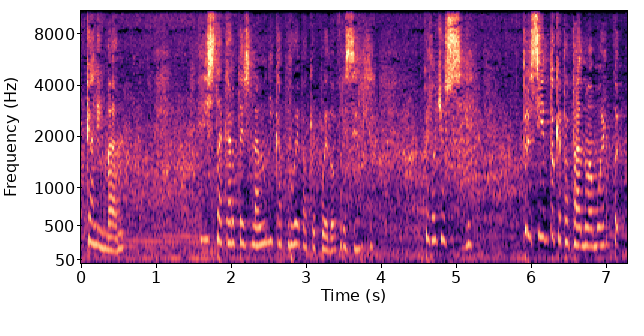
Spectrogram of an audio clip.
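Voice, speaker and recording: A rather high female voice from an actress plays a young, anxious heroine in an old radio adventure serial. She is earnest and emotive, pleading like a melodrama lead. Clear engine-like noise sits behind her. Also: expressive, normal speed, long pauses, lightly acted. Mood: insistent, hopeful. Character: young, anxious, earnest daughter seeking her missing father.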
